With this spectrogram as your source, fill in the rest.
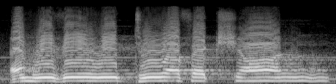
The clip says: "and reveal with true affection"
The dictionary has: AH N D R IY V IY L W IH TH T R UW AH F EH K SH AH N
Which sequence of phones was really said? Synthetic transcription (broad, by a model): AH N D R IY V IY L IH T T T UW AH F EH K SH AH N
